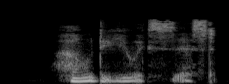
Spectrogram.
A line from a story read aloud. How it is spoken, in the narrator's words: He asked quietly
